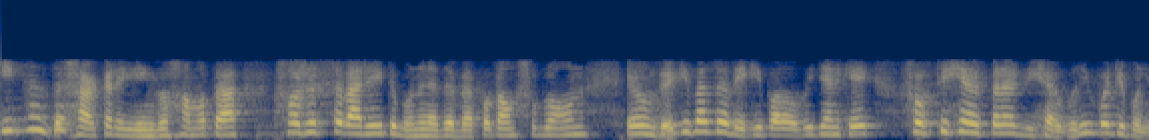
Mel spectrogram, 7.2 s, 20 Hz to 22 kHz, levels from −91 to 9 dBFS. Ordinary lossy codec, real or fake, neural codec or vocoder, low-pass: none; fake; codec, 16 kHz, 0.5 kbps, X-Codec, WavLM features, trained on Multilingual LibriSpeech; 3.6 kHz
